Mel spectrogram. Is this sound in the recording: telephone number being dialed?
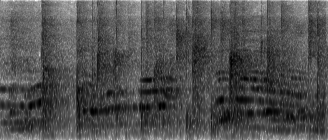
no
